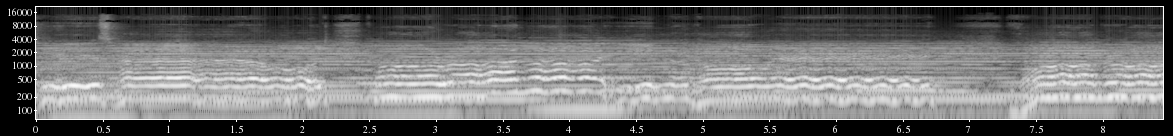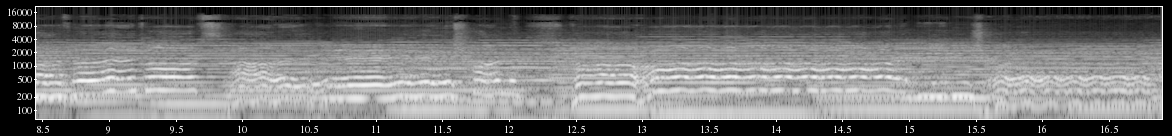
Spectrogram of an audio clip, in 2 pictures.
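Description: Male solo voice singing a canticle with vibrato, accompanied by organ holding sustained chords.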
